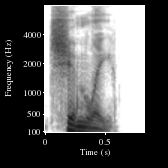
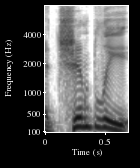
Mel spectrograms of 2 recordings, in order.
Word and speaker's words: chimney: Yeah, chimbley is a legitimate sort of dialectical variation of chimney. But I didn't even have the B. I just thought it was chimley.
